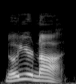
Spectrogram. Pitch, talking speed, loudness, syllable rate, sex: 180 Hz, 235 wpm, -16 LUFS, 6.5 syllables/s, male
